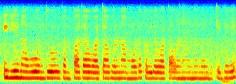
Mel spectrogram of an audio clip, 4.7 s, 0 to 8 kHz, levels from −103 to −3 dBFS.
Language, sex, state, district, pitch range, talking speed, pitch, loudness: Kannada, female, Karnataka, Shimoga, 215-225 Hz, 125 wpm, 220 Hz, -15 LUFS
